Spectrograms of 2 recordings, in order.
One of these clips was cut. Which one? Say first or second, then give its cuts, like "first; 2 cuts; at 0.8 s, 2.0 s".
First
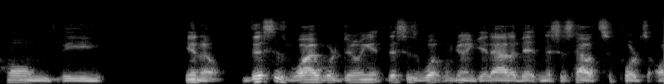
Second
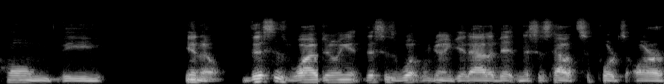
second; 1 cut; at 3.2 s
